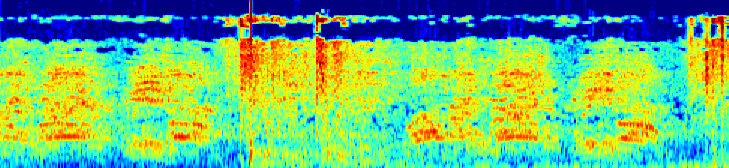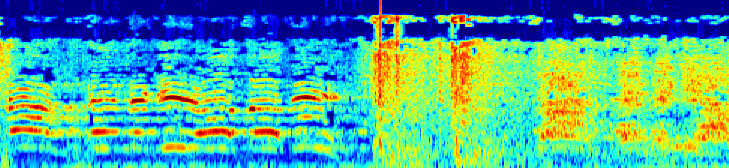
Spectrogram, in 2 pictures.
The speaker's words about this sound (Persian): حاضران علاوه بر پشتیبانی از زندانیان سیاسی از جمله عباس دریس، شعار نه به اعدام و زن زندگی آزادی را فریاد زدند.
